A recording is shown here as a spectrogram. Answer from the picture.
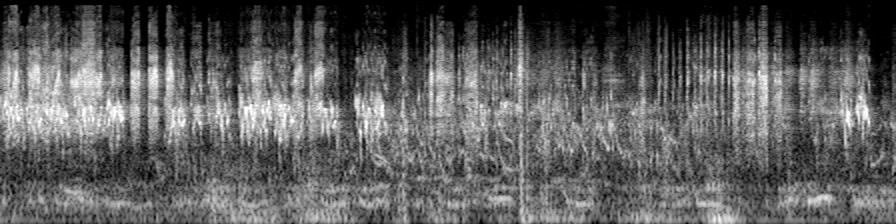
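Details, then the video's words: Budgerigars chirping: a dense, continuous chatter of bright, high twittering notes and quick trills from several birds at once, with a few soft lower warbles underneath. "sounds of budgies chirping"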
